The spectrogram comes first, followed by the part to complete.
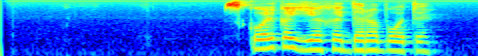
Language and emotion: Russian, neutral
